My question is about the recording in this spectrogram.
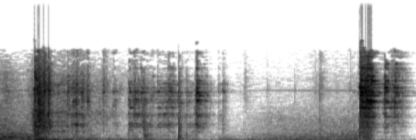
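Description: Metal tools and suspension hardware clanking and clinking, with two loud, sharp clanks: one about a third of a second in and one near the end.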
